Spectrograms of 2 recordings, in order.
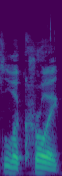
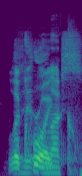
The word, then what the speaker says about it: LaCroix: I think it's pronounced LaCroix, actually. – LaCroix? – LaCroix.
